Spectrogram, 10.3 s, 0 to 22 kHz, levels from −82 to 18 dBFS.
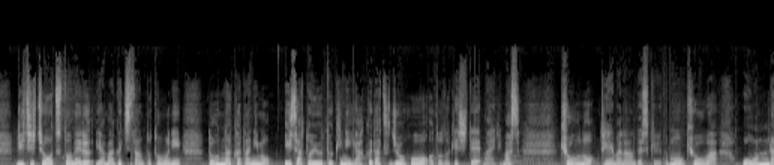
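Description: The output buffer ran dry four times, an underrun with held sample, so the converter froze on its last value. The audio flattens at 1.75 s and 4.69 s (about 11 ms each, 512 samples), briefly at 6.33 s, and from 8.91 to 8.94 s. Live audio was lost during each gap.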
